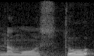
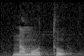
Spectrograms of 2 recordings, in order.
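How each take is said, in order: First: The middle consonant is a full 'st' cluster. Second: The middle consonant is a simple 'th' sound. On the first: An adult with full teeth and tongue control says it. "प्रौढ़ता आने के बाद ही हम नमोस्तु ऐसा उच्चारण कर सकते हैं" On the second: A small child says it. "वो क्या बोलता है? नमोथु"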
